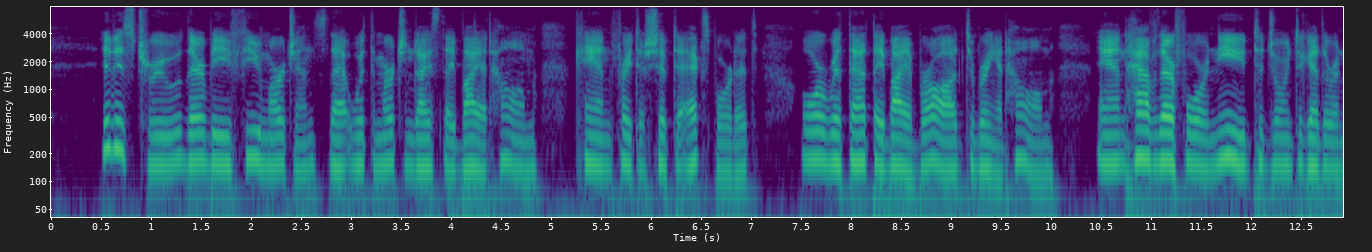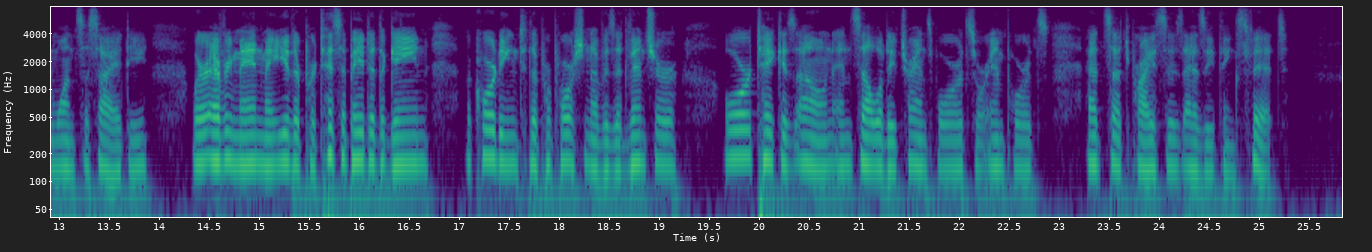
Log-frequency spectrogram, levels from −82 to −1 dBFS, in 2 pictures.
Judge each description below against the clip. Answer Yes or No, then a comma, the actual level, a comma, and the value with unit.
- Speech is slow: No, average, 175 wpm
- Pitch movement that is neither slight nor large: No, narrow, 2.3 semitones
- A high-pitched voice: No, medium, 150 Hz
